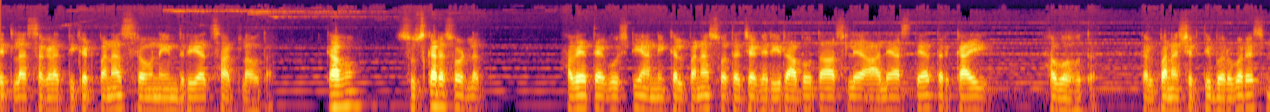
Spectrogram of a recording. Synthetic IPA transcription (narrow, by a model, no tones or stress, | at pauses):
et̪lasəɡɭat̪ːikəʈpənasɾəʋnənd̪ɾijat̪saʈlaɦot̪a | kaʋə | suskaɾəsoɽlat̪̚ | həʋjat̪jaɡoʂʈiːañikəlpənasʋət̪at͡ɕjaɡʱəɾiːɾabəʋt̪aəsljaaljaəst̪jat̪əɾkai | həʋəɦot̪a̰ | kəlpənaɕəkt̪iːbəɾobəɾəs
